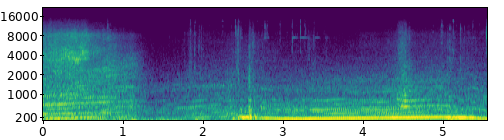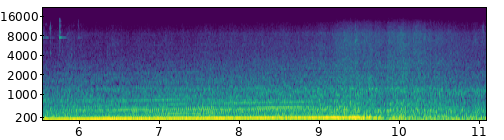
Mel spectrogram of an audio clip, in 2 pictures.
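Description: Subaru's flat-four engine heard from inside the cabin, accelerating up through the gears, its pitch falling at each upshift. It then holds steady at cruising speed and eases off near the end.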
